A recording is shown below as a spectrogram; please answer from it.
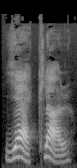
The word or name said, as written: djäklar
